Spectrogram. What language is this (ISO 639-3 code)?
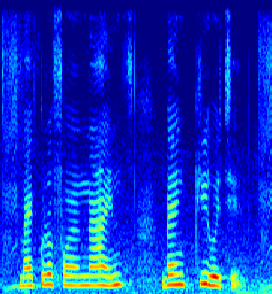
mai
